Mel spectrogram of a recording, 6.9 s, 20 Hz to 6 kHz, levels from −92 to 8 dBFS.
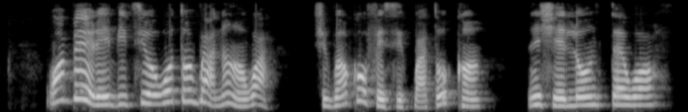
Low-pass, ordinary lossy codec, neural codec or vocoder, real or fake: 5.4 kHz; none; none; real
